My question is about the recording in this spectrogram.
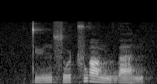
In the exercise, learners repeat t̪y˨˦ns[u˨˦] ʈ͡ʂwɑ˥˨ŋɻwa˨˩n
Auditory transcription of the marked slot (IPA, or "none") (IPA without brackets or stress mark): u˨˦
